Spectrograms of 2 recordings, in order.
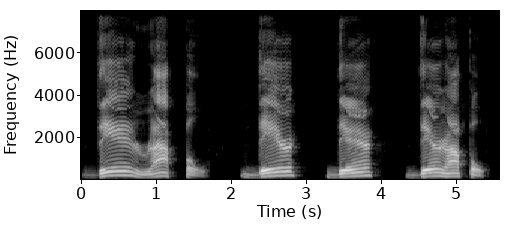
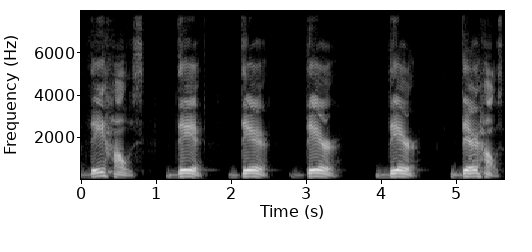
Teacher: Se a próxima palavra começar com som de vogal, você tem que rolar aquele R para cima da vogal. Ele tem que rolar.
